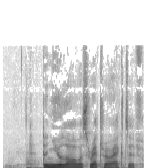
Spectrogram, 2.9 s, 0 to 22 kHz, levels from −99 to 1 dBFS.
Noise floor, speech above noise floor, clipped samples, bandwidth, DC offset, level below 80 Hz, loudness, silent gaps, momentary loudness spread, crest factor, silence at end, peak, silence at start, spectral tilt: -48 dBFS; 20 dB; under 0.1%; 16 kHz; under 0.1%; -52 dBFS; -28 LUFS; none; 19 LU; 14 dB; 0 s; -14 dBFS; 0.5 s; -5.5 dB/octave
